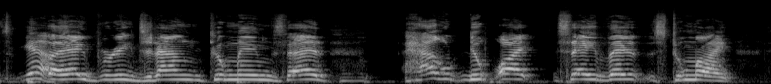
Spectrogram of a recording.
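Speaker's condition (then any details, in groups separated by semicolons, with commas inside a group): Ataxia telangiectasia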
